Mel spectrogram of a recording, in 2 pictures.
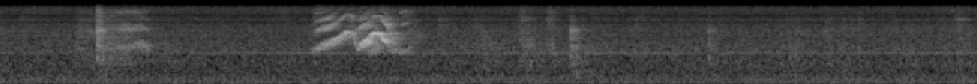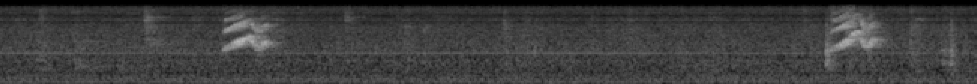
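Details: Affectionate pet green-cheeked conure making demands with three rough, scratchy squawks about four seconds apart, plus faint ticks and a constant low hum.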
